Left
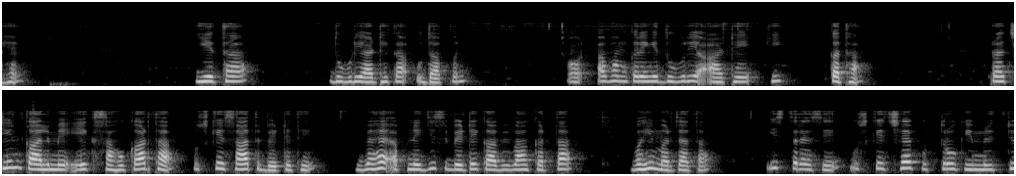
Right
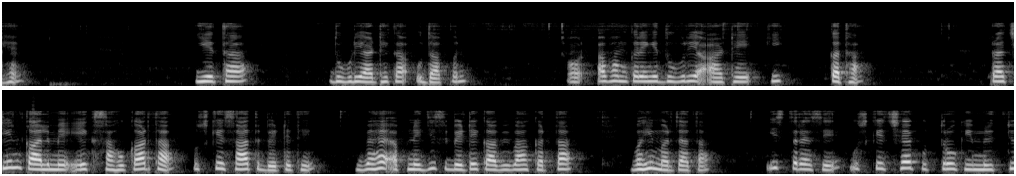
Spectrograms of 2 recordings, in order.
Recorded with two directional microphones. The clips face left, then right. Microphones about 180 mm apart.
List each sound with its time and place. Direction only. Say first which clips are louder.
1.9 s speech: right 4 dB; 45° right (ahead or behind)
5.5 s speech: right 4 dB; 50° right (ahead or behind); by 7.8 s 65° right (ahead or behind)
8.3 s speech: right 4 dB; 55° right (ahead or behind)
9.8 s speech: right 4 dB; 50° right (ahead or behind)
17.7 s speech: right 4 dB; 65° right (ahead or behind); by 20.2 s 50° right (ahead or behind)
